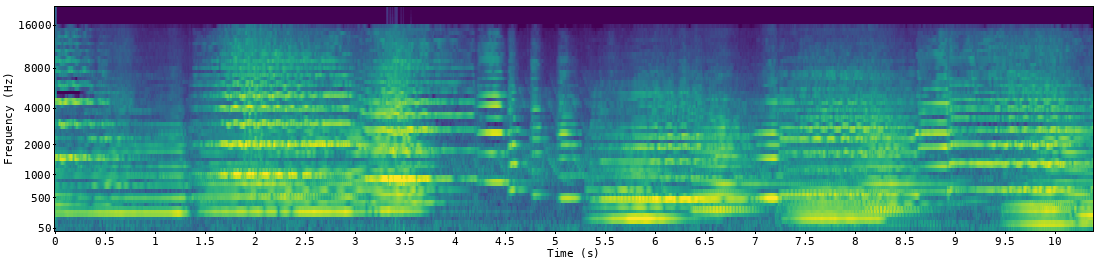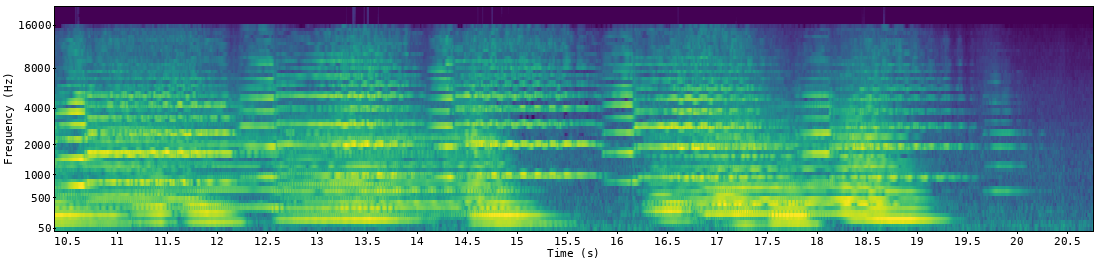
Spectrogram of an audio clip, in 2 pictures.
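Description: String quartet of two violins, viola and cello playing sustained bowed notes with vibrato, the cello adding low notes under the violins. The playing stops near the end.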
